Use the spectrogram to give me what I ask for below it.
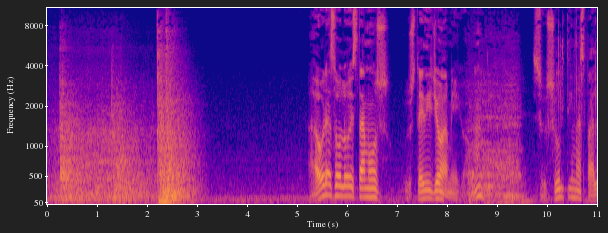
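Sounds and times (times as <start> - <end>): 
door closing with a solid low thud: 0.2 - 3.2
speech: 5.3 - 9.1, 9.7 - 11.0.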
